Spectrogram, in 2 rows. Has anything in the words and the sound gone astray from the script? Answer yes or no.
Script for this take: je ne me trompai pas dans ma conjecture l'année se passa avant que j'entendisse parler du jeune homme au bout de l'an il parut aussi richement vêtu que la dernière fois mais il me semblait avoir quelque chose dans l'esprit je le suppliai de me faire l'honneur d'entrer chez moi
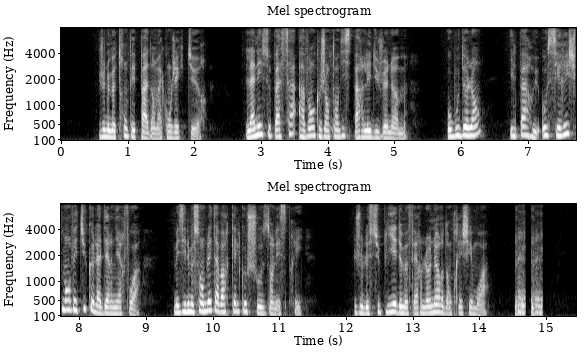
yes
